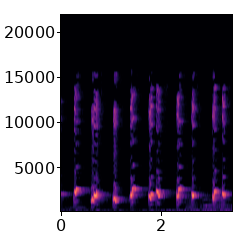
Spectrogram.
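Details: Yellow-vented bulbul in long 'ropelan' song, recorded to tutor other birds: crisp two-part whistled chirps, one sliding up then down, spaced roughly three per second over faint background hum.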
